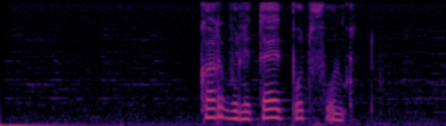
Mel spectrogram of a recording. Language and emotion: Russian, neutral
